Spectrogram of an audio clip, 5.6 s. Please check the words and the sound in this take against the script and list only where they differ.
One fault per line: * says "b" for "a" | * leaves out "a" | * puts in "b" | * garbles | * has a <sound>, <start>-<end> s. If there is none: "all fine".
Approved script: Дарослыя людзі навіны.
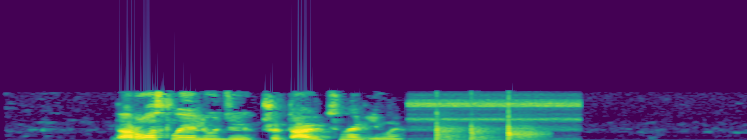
* puts in "чытаюць"
* has a thud, 3.3-4.2 s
